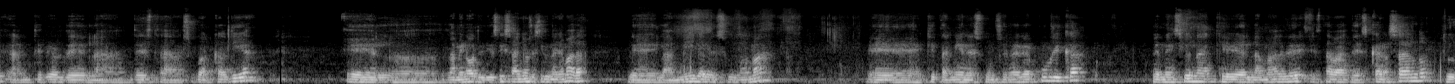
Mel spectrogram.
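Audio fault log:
4.41 to 6.41 s, time-stretched section: the pace abruptly jumps to 1.63 times normal speed while the pitch stays put, so for those two seconds the sound turns rushed, then drops back to its normal rate. The likely cause is software squeezing that stretch to fit a shorter length by discarding short slices and joining the remaining pieces end to end. This preserves pitch but gives a hurried pace.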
